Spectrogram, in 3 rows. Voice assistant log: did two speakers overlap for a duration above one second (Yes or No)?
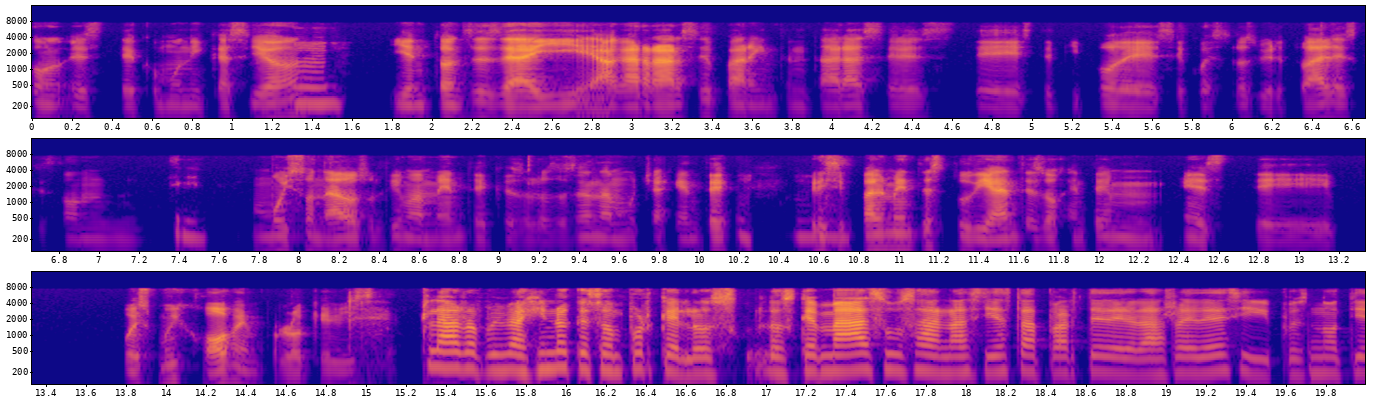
No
